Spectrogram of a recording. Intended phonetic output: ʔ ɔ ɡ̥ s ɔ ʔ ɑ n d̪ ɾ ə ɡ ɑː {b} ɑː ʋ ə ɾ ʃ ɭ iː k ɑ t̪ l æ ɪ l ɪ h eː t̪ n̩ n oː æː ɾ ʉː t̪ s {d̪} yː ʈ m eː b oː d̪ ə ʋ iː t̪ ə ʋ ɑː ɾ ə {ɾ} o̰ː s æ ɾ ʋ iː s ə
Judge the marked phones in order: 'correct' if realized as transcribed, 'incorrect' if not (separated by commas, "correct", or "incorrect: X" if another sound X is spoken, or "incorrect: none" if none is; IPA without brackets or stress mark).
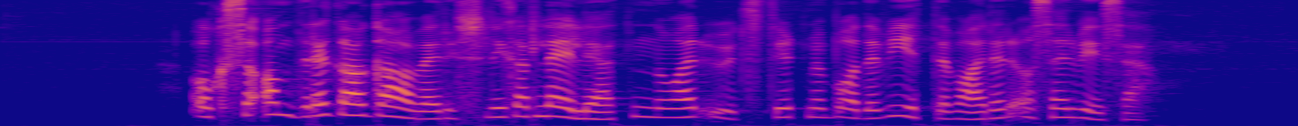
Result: incorrect: ɡ, incorrect: t̪, correct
